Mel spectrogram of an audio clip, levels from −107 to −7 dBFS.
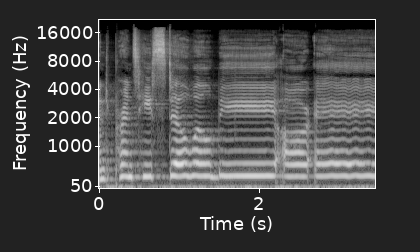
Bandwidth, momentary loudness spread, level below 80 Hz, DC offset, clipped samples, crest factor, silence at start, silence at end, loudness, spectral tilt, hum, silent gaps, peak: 18.5 kHz; 5 LU; -46 dBFS; under 0.1%; under 0.1%; 16 dB; 0 s; 0 s; -27 LUFS; -2.5 dB/octave; none; none; -10 dBFS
